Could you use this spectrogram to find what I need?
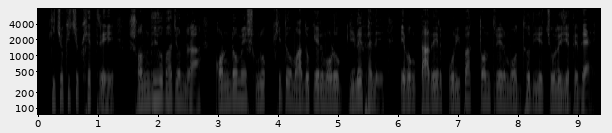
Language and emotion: Bengali, neutral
